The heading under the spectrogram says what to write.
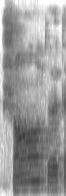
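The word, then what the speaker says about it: chantent: Now, here, chante is a verb in the third person of the plural, so that ENT ending is actually just a schwa with a silent T, which means that we can have the liaison after.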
